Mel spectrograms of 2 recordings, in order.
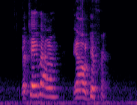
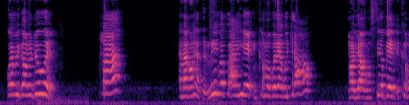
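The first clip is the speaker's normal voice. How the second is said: excited call-out; 5 semitones higher, 5 dB louder than usual. Real, not acted. Rousing her senior viewers.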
